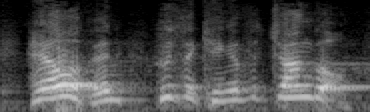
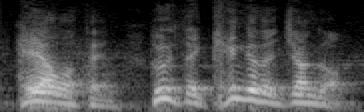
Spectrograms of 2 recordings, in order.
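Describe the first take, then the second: First: High, loud mock demand; acted outrage, pitched way up; indignant lion. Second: Said in the usual way. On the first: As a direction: call out sharply as an ignored jungle king. Ignored lion asks again, more forcefully.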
